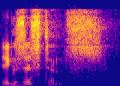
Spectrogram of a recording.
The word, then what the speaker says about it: existence: families we're looking at existence same meaning but this is a noun how many syllables existence exists since three stresses on the second many people question the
